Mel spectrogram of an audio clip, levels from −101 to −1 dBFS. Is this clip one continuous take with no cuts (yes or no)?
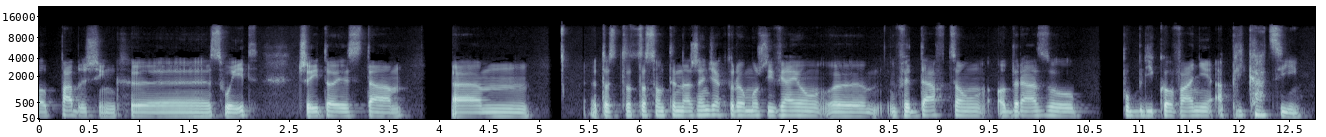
yes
